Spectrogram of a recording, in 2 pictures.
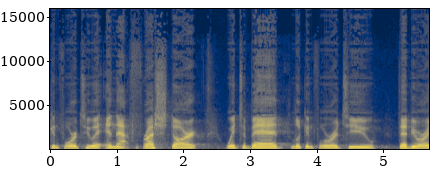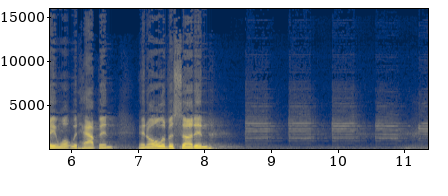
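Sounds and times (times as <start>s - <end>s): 
speech: 0.0s - 8.2s
phone timer alarm beeping: 8.6s - 11.3s.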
